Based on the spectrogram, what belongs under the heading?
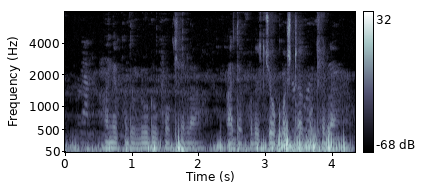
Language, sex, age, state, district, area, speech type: Santali, male, 30-45, Jharkhand, East Singhbhum, rural, spontaneous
